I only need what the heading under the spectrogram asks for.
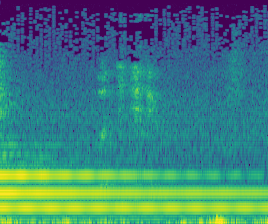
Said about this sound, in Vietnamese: Thì tôi cho cái này quý vị ý nè, khi mà đánh một tiếng chuông, đánh tiếng chuông cho thầy đi, đánh tiếng chuông đi thầy tôi. Con đánh một tiếng chuông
